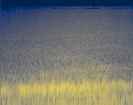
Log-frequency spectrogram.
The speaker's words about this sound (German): Lärm nervt. Die Motorradfahrerin, die mitten in der Stadt die Maschine aufheulen lässt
